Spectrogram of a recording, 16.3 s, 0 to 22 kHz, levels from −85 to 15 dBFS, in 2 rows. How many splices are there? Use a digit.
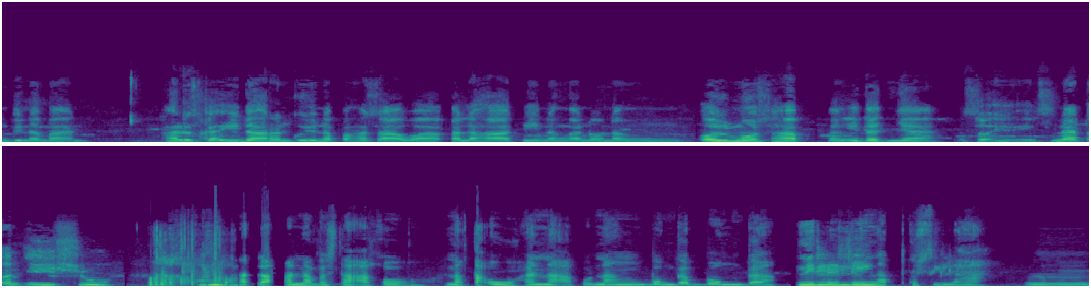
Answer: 4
